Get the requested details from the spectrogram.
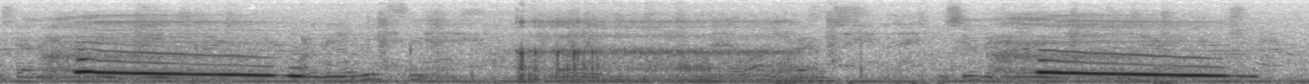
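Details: Animal named Destiny snoring while asleep: two drawn-out, whistling, falling tones on breathing, a high-pitched nasal snore.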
